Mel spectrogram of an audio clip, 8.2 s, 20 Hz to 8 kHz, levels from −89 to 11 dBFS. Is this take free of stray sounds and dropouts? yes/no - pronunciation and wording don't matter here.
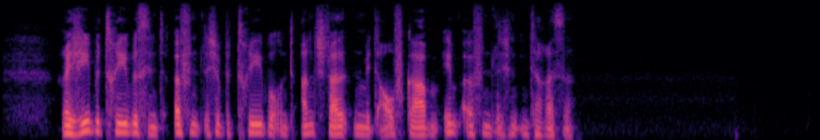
yes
